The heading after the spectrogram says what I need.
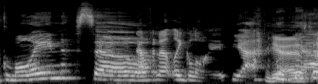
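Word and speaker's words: Glóin: a whole conversation about like yeah it's definitely pronounced glow in because the action is on the o and then in the audiobook it's pronounced gloin so definitely glowing yeah yeah as long time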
